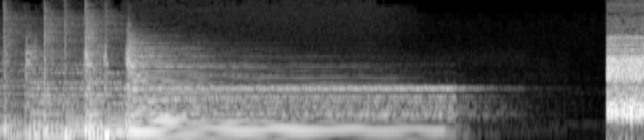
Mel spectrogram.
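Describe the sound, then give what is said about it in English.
A few sharp musical chord stabs ring out into a long sustained tone that fades to silence, then a sudden loud burst of harsh static noise cuts in at the very end. “Channel KRT, cut to static.”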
